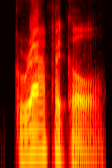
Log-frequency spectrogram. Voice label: "graphical", American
